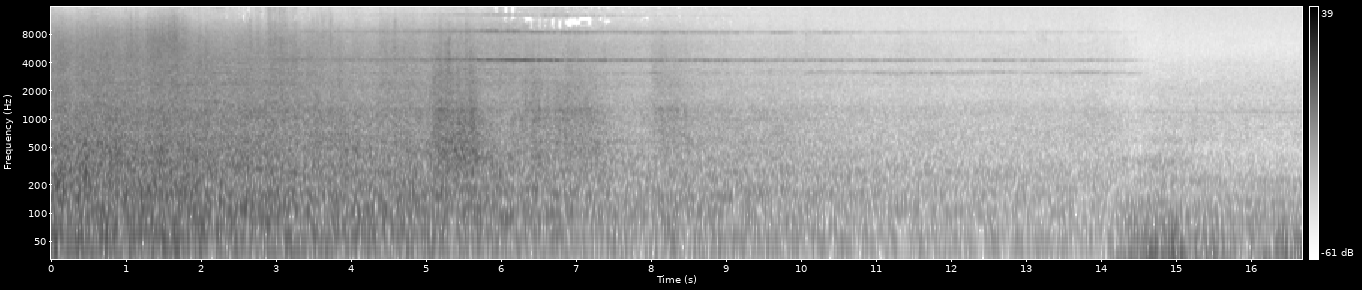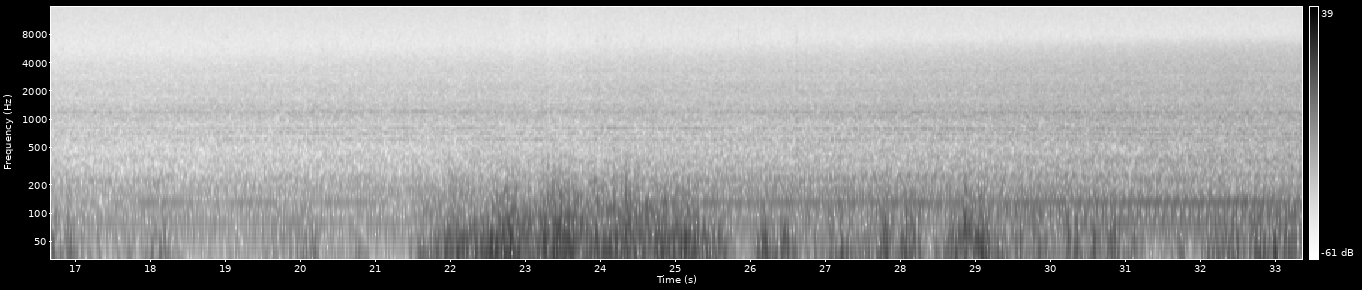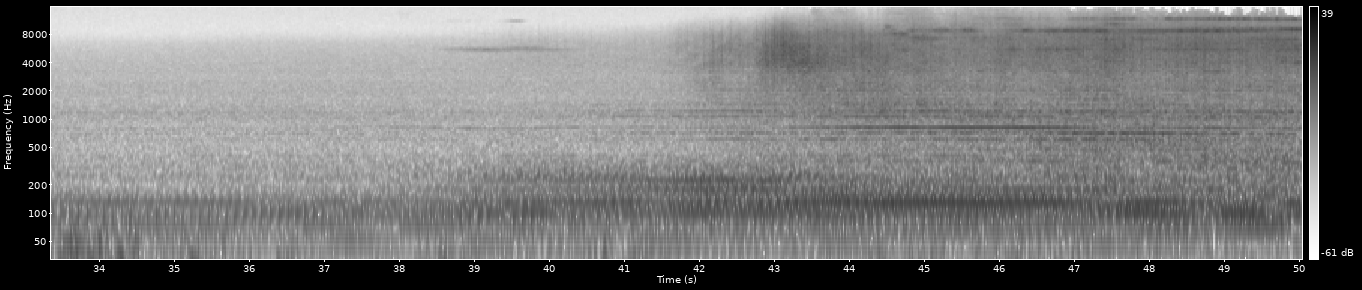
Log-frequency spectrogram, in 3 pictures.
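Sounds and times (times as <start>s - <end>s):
diesel locomotive engine drone: 0.0s - 50.0s.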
